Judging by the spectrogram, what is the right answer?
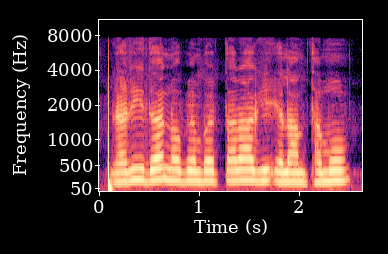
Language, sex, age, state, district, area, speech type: Manipuri, male, 30-45, Manipur, Churachandpur, rural, read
